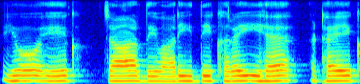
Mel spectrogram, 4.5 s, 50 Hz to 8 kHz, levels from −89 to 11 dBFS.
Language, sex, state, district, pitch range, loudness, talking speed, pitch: Marwari, female, Rajasthan, Churu, 175-180 Hz, -14 LUFS, 120 wpm, 175 Hz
